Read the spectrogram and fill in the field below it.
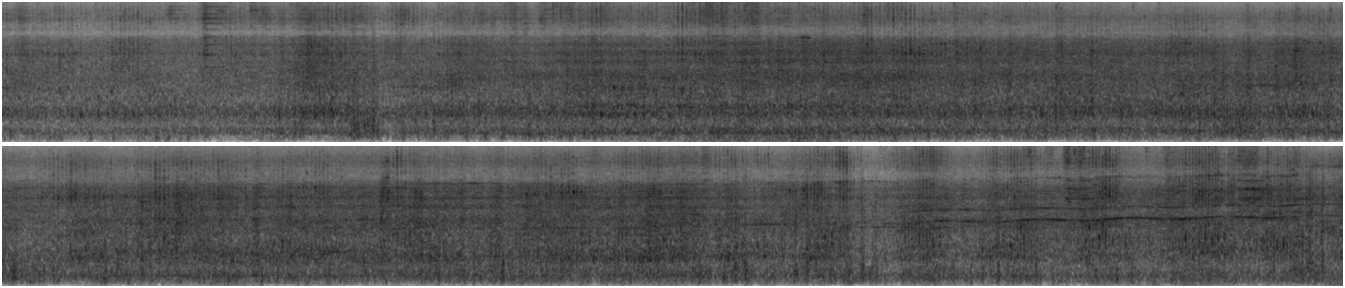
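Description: A diesel train engine roars nearby as a train passes.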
